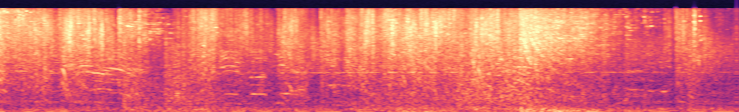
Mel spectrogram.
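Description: Rapid gunfire rattles and echoes in a large hall.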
